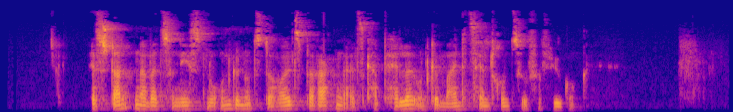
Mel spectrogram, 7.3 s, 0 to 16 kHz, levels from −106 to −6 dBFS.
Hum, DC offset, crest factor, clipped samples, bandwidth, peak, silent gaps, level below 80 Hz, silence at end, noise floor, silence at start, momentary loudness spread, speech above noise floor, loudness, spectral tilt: none; under 0.1%; 24 dB; under 0.1%; 11.5 kHz; -10 dBFS; none; -72 dBFS; 0.35 s; -83 dBFS; 0.5 s; 18 LU; 50 dB; -32 LUFS; -2.5 dB/octave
